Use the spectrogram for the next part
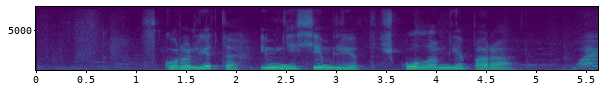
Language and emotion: Russian, neutral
